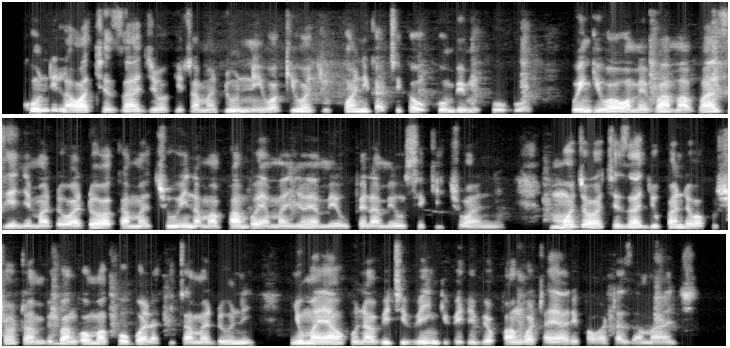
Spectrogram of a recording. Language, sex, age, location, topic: Swahili, male, 18-24, Nairobi, government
